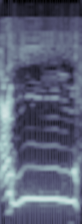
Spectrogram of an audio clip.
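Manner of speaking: high loud wolf howl; mock howl. Kids howling at the substitute teacher, high and loud. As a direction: howl like a rowdy kid.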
